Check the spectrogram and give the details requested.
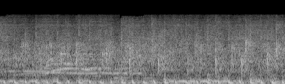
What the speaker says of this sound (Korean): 여러분의 큰 박수와 함성으로 첫 번째 경기를 시작했습니다.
